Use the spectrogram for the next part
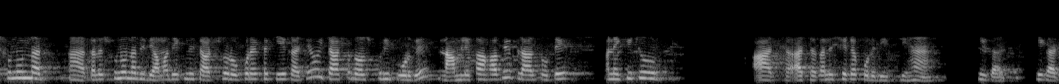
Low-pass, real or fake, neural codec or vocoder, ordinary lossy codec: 3.6 kHz; real; none; none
